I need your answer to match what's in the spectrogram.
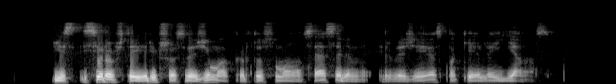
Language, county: Lithuanian, Šiauliai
